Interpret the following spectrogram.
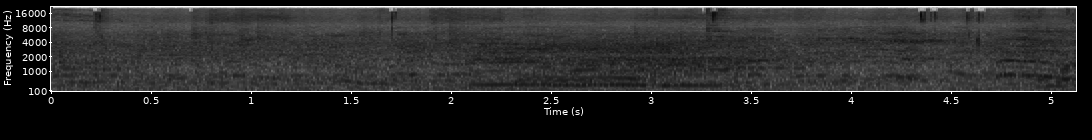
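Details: Sahiwal bull calves at Aftabganj cattle market on 6 September 2025, with farmers from Dhaka buying. A single moo lasting about a second, steady and slightly falling, rises above loud crowd chatter.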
